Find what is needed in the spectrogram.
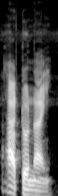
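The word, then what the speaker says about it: יהוה: Kalau pas nama Tuhan, itu cara membacanya Adonai ya. Yud, Yahweh, Yah, Yud, He, Vav, He, itu dibaca Adonai.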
